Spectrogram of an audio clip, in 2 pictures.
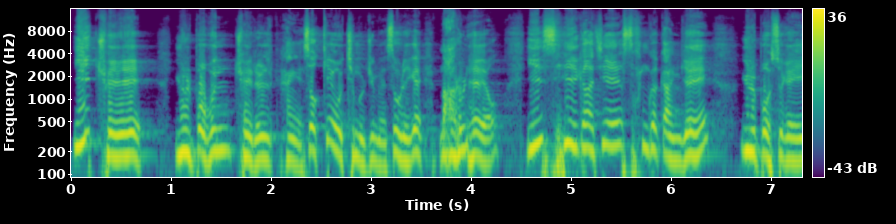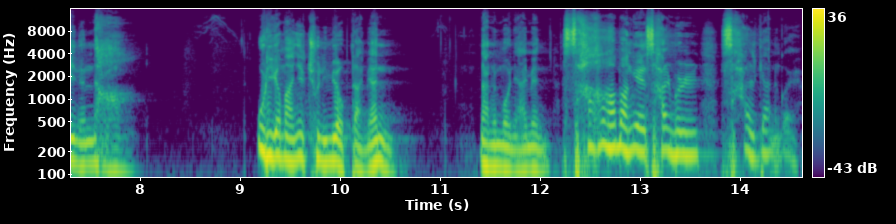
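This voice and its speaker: A man's voice: sits high, animated, moderate pace, darkish tone. A male pastor preaching a Sunday sermon in church, often turning to the congregation with questions and answering them himself. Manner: acts out accusing voices of law and sin. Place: church sanctuary.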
